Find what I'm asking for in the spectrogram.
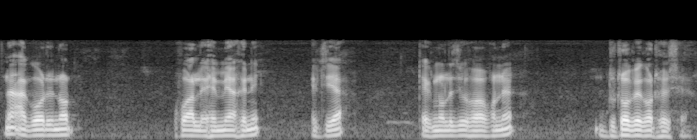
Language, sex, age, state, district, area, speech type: Assamese, male, 45-60, Assam, Dhemaji, urban, spontaneous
